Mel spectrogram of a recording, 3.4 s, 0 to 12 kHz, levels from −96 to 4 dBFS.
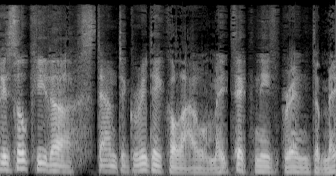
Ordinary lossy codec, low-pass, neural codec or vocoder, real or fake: AAC, 32 kbps; 10.8 kHz; codec, 16 kHz in and 24 kHz out, 0.4 kbps, LongCat-Audio-Codec, two codebook decoder; fake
